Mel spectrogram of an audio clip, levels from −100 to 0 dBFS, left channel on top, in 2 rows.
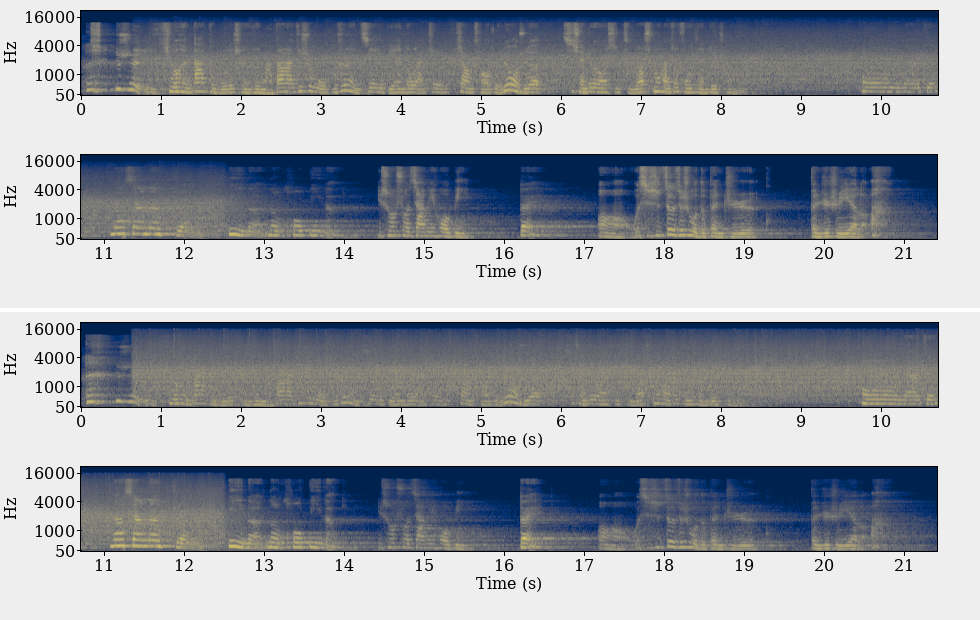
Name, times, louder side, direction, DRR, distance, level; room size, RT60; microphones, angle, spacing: voice 1, 0.1-8.4 14.4-15.6 17.2-19.2 19.8-20.8, left 6 dB, 75° left, 0.4 m, -33 dB
sound 1, 0.6-12.5, right 4 dB, 85° right, 0.9 m, -36 dB
voice 2, 9.8-14.0 16.2-16.5, right 3 dB, 50° right, 0.5 m, -29 dB
21.5 x 18.0 x 2.4 m
head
